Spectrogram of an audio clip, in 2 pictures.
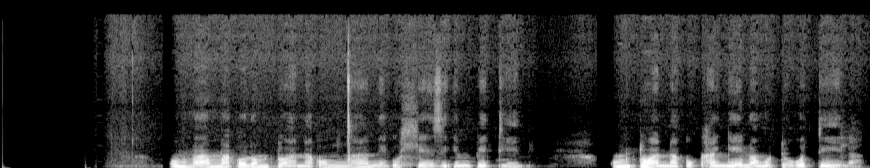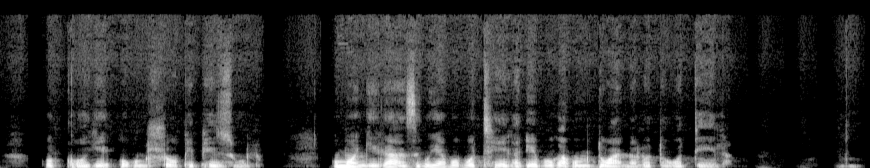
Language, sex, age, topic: North Ndebele, female, 36-49, health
